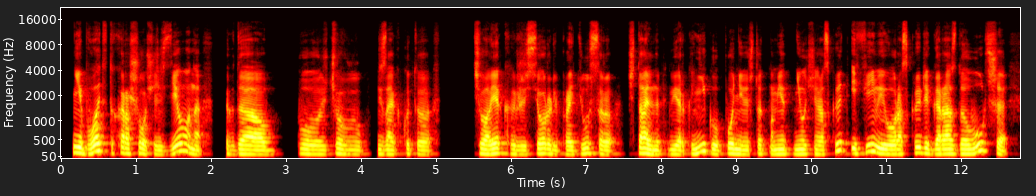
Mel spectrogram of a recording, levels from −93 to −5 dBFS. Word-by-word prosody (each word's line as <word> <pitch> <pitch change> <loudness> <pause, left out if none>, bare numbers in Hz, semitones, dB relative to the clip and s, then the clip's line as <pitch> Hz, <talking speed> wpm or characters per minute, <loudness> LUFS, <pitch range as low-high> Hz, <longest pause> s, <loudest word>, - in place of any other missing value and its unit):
Не, 155 -1 +5
бывает, 165 +10 +4
это 200 - -12
хорошо 135 -1 0
очень 115 -2 -3
сделано, 120 - 0 0.3
когда 110 -2 +3 0.3
по 115 -3 -1
чову 115 -2 -4
не 120 - -4
знаю, 110 -1 -2
какой-то 110 -2 -5 0.5
человек, 130 +1 +2
режиссер 115 +3 -1
или 110 -3 -2
продюсер 115 +3 -3
читали, 135 -4 +3
например, 110 0 -2
книгу, 120 - -1
поняли, 120 -2 +2
что 110 +3 -6
этот 120 +1 -10
момент 120 +1 -1
не 115 +1 0
очень 120 -1 -2
раскрыт, 190 - -2
и 130 - +1
в - - -17
фильме 170 -2 +3
его 120 -2 +5
раскрыли 135 +5 0
гораздо 120 0 +3
лучше, 195 +13 0
120 Hz, 155 wpm, -22 LUFS, 110-130 Hz, 0.5 s, Не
